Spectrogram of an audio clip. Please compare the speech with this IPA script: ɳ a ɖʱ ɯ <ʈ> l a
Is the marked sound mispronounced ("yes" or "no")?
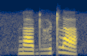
no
